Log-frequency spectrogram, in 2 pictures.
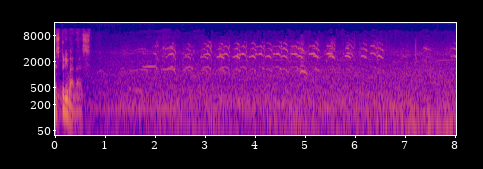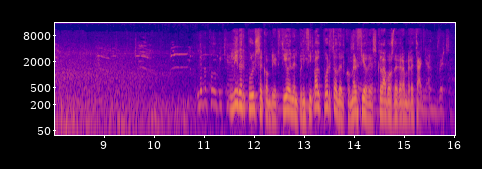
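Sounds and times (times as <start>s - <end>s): steady outdoor hum: 0.0s - 16.0s
birds calling short arched cries: 0.8s - 11.6s.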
